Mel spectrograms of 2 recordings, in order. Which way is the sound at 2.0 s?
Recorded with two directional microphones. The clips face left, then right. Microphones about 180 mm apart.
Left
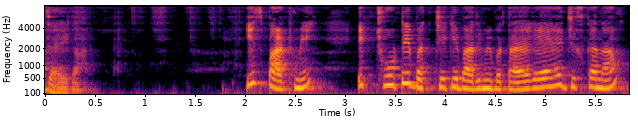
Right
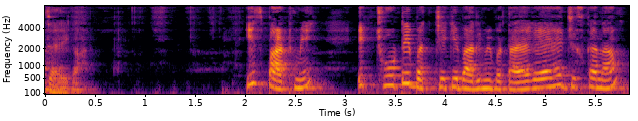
40° left (ahead or behind).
